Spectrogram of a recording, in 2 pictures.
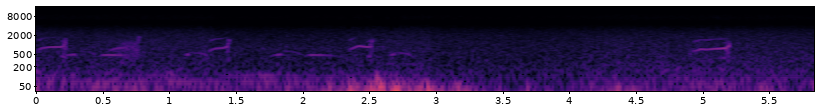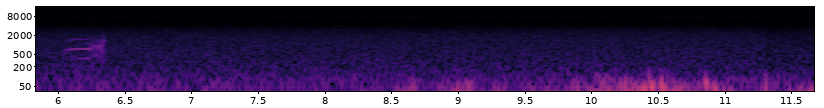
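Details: Nesting Stone-curlew: a cluster of hooked whistles early on, then two louder single upward-curving notes, with occasional low thumps and rumble.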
